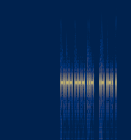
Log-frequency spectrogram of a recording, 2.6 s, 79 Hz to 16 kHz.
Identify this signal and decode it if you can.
Morse code, heard as a keyed tone, about 69 wpm, 700 Hz. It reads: YOU ARE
